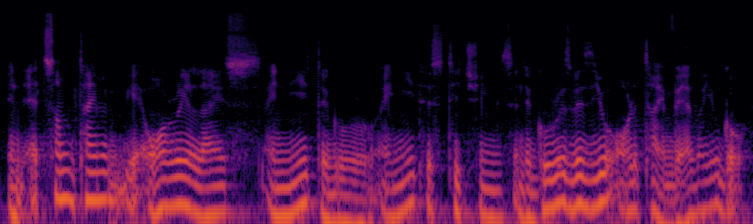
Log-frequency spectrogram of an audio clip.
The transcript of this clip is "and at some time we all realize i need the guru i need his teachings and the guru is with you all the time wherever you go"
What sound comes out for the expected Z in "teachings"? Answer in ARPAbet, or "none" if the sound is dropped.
S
